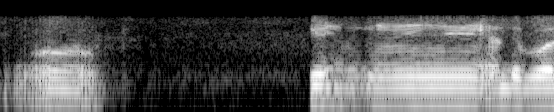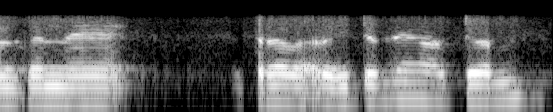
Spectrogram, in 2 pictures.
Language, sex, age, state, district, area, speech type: Malayalam, male, 18-30, Kerala, Kozhikode, rural, conversation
